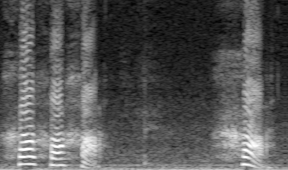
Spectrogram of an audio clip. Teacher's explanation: it comes with a very strong very pronounced H sound there's no corresponding sound in the English language but try to make your age sound very loud very pronounced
